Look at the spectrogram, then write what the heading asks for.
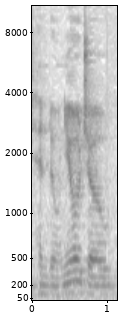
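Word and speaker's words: Tendō Nyojō: found this teacher named Tendo no Joe that's his pronunciation in Japanese it's not he's a Chinese guy and he pronounced his own name differently but it doesn't matter anyway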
